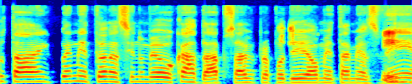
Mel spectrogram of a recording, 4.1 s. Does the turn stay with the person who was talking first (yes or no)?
no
